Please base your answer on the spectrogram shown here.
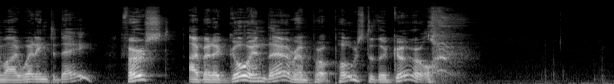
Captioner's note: laughter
